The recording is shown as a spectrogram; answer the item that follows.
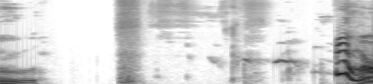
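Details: Siberian Husky, described as very threatening, vocalizing indoors: a low harmonic groan opens, then near-silence with small noises, then a loud wavering whine that rises and falls at the end.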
